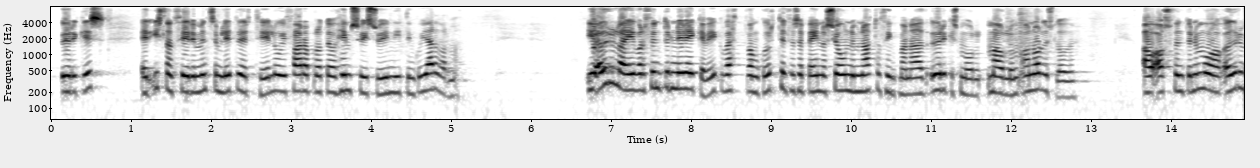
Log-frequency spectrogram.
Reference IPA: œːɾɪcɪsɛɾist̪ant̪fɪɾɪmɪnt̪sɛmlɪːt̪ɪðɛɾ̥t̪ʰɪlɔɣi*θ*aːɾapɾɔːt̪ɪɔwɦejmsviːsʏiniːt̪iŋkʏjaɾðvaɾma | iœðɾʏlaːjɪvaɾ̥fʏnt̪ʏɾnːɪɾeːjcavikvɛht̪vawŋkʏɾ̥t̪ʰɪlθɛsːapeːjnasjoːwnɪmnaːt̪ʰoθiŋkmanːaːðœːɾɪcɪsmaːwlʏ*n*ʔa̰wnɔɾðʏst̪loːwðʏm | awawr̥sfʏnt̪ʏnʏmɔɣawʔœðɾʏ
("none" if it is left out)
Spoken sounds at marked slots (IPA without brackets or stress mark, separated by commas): f, m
